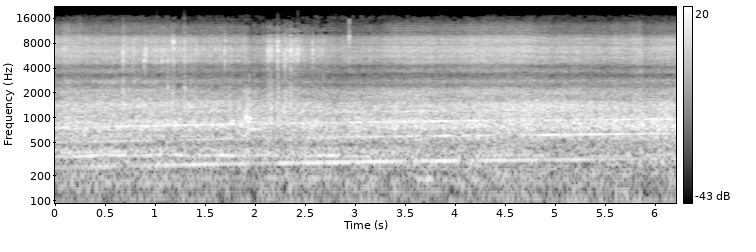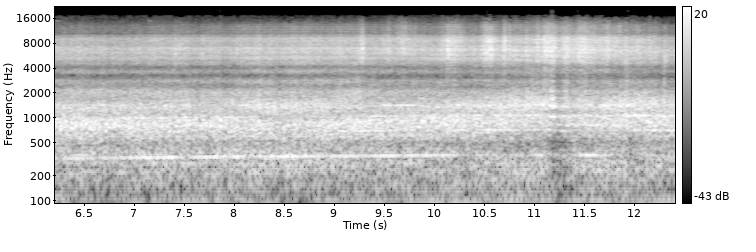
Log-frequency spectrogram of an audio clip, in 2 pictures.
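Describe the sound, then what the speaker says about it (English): A Tigercat LX830D tree mower roars continuously while its spinning saw disc whines, its tone climbing slowly as it comes back up to speed. "Hear that disc coming back up."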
